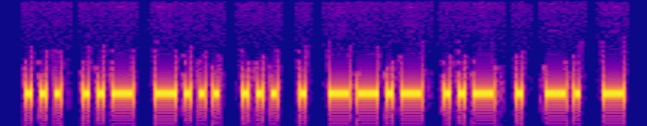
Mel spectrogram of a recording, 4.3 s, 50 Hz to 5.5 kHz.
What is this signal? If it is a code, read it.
Morse code, heard as a keyed tone, about 25 wpm, 600 Hz. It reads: SUBSEQUENT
